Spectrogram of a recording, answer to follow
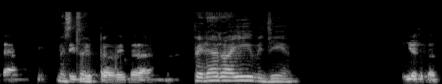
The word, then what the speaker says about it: Pinarayi Vijayan: The capital is Thiruvananthapuram, and the CM is P. P. Vijayaran, something like that. I'm Mr. extremely sorry, sir. Pinarayi Vijayan. Yes, sir. Pinarayi Vijayan.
